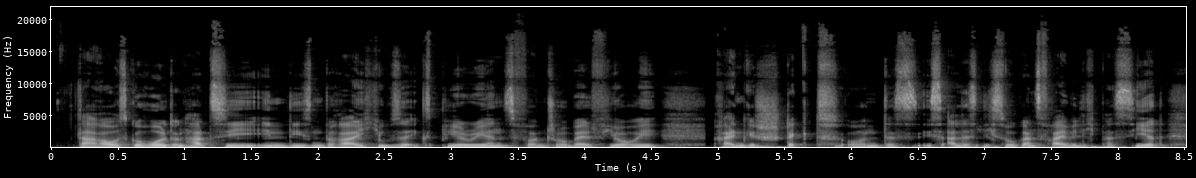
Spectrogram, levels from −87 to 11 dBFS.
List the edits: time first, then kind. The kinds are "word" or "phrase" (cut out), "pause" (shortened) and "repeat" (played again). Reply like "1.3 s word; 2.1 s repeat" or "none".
4.9 s pause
